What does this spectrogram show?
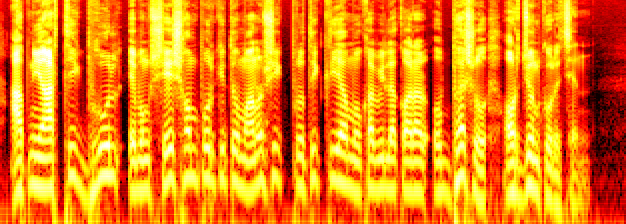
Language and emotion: Bengali, neutral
